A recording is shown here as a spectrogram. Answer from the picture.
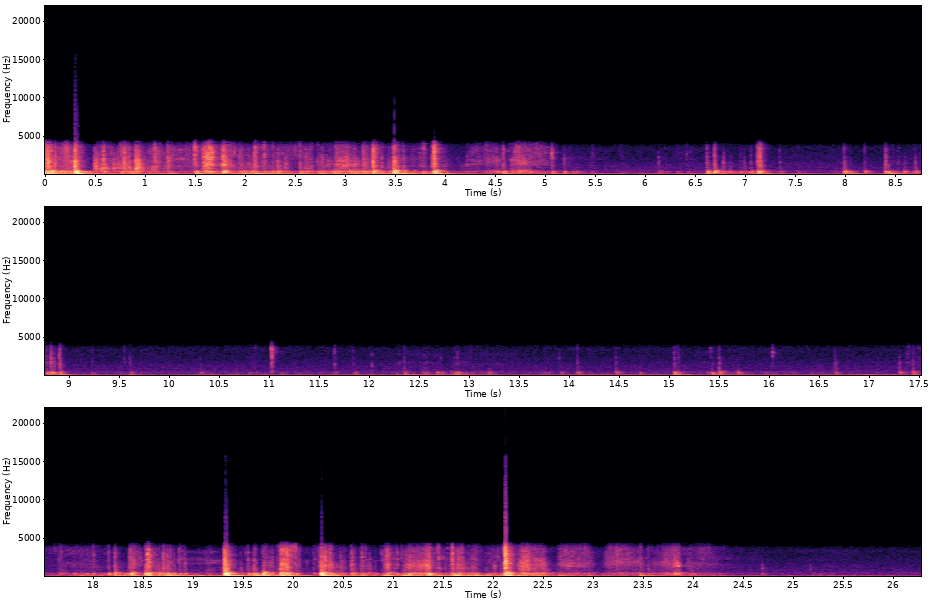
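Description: A plastic paper trimmer and a laminated sheet being handled on a desk: bursts of clattering knocks and plastic rustling at the start and again through the last third, with a few scattered knocks in between.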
